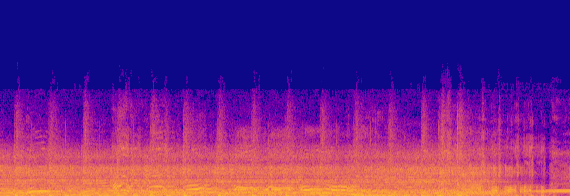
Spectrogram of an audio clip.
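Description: Live rock band playing, with electric guitar and drums on a steady beat. Over it a voice slides up and down in pitch.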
